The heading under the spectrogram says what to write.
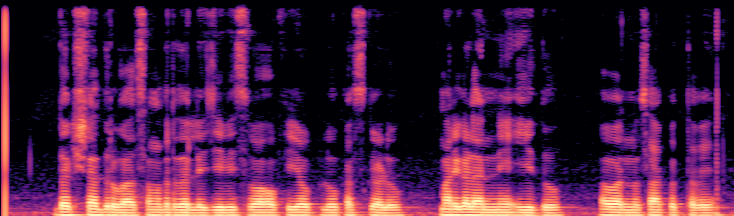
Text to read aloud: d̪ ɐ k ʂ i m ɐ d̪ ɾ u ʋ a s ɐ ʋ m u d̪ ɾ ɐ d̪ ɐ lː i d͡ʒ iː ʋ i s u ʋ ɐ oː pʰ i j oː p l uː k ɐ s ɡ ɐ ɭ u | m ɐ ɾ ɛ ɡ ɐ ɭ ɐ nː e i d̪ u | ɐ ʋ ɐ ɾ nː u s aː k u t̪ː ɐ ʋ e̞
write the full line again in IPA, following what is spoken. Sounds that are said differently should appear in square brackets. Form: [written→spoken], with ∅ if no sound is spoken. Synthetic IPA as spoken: d̪ ɐ k ʂ i [m→ɳ] ɐ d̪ ɾ u ʋ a s ɐ [ʋ→∅] m u d̪ ɾ ɐ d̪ ɐ lː i d͡ʒ iː ʋ i s u ʋ ɐ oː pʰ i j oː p l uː k ɐ s ɡ ɐ ɭ u | m ɐ ɾ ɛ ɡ ɐ ɭ ɐ nː e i d̪ u | ɐ ʋ ɐ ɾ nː u s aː k u t̪ː ɐ ʋ e̞

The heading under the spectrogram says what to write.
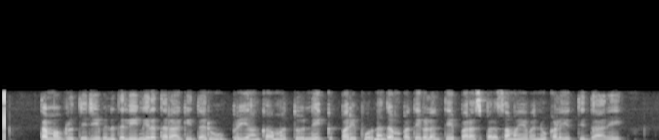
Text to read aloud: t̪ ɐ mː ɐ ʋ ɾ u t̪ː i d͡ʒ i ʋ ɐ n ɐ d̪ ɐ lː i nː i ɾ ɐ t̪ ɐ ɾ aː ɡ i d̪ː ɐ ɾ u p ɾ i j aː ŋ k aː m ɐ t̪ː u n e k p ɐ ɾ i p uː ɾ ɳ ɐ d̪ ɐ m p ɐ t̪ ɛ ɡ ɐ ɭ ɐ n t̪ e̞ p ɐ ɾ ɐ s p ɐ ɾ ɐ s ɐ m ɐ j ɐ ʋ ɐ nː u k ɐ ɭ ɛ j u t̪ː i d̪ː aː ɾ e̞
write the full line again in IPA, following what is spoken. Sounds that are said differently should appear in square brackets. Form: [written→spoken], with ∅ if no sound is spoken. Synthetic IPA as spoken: t̪ ɐ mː ɐ ʋ ɾ u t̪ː i d͡ʒ [i→iː] ʋ ɐ n ɐ d̪ ɐ lː i [nː→n] i ɾ ɐ t̪ ɐ ɾ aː ɡ i d̪ː ɐ ɾ u p ɾ i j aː ŋ k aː m ɐ t̪ː u n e k p ɐ ɾ i p uː ɾ ɳ ɐ d̪ ɐ m p ɐ t̪ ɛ ɡ ɐ ɭ ɐ n t̪ e̞ p ɐ ɾ ɐ s p ɐ ɾ ɐ s ɐ m ɐ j ɐ ʋ ɐ nː u k ɐ ɭ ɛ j u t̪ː i d̪ː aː ɾ e̞

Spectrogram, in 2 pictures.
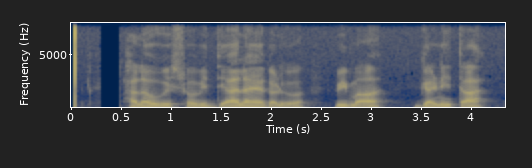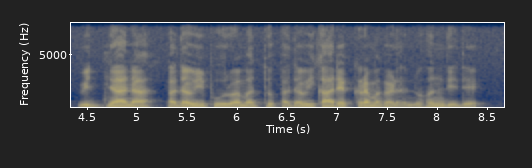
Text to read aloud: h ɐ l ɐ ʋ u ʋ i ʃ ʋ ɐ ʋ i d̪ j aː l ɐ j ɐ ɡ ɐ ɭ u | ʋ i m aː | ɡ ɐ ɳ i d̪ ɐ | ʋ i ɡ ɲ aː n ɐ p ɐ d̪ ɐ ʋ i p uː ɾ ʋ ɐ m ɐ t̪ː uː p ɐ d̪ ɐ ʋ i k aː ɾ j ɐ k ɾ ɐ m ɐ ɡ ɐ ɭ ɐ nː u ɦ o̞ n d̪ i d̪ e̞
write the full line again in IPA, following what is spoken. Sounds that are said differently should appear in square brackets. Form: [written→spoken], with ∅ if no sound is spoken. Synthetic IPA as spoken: h ɐ l ɐ ʋ u ʋ i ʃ ʋ ɐ ʋ i d̪ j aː l ɐ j ɐ ɡ ɐ ɭ u | ʋ i m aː | ɡ ɐ ɳ i [d̪→t̪] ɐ | ʋ i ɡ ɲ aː n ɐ p ɐ d̪ ɐ ʋ i p uː ɾ ʋ ɐ m ɐ t̪ː [uː→u] p ɐ d̪ ɐ ʋ i k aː ɾ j ɐ k ɾ ɐ m ɐ ɡ ɐ ɭ ɐ nː u ɦ o̞ n d̪ i d̪ e̞

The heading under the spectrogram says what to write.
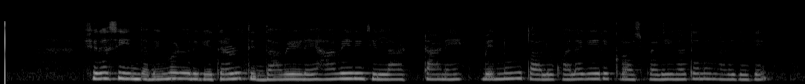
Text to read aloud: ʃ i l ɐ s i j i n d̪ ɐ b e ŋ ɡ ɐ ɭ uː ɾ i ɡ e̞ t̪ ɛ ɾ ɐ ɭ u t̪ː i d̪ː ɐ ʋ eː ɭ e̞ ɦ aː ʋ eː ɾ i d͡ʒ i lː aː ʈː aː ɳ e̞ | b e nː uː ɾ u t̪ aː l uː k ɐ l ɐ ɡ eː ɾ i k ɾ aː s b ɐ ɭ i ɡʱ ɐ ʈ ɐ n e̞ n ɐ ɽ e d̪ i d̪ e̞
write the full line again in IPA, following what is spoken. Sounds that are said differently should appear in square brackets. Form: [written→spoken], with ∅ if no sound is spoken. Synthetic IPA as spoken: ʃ i [l→ɾ] ɐ s i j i n d̪ ɐ b e ŋ ɡ ɐ ɭ uː ɾ i ɡ e̞ t̪ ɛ ɾ ɐ ɭ u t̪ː i d̪ː ɐ ʋ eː ɭ e̞ ɦ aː ʋ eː ɾ i d͡ʒ i lː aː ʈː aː ɳ e̞ | b e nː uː ɾ u t̪ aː l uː k ɐ l ɐ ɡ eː ɾ i k ɾ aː s b ɐ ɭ i ɡʱ ɐ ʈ ɐ n e̞ n ɐ ɽ e d̪ i d̪ e̞

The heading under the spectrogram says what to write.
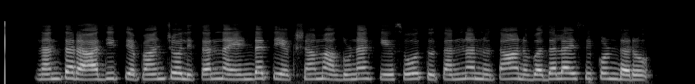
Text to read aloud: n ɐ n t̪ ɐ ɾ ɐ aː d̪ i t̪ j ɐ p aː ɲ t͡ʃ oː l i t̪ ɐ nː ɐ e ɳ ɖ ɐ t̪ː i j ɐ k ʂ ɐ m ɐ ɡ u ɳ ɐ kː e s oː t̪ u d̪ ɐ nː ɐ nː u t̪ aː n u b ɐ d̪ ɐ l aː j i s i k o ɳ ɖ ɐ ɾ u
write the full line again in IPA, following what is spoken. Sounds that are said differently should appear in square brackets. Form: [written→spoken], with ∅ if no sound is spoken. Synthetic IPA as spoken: n ɐ n t̪ ɐ ɾ ɐ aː d̪ i t̪ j ɐ p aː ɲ t͡ʃ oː l i t̪ ɐ nː ɐ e ɳ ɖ ɐ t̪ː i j ɐ k ʂ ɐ m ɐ ɡ u ɳ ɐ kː e s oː t̪ u [d̪→t̪] ɐ nː ɐ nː u t̪ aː n u b ɐ d̪ ɐ l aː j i s i k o ɳ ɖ ɐ ɾ u

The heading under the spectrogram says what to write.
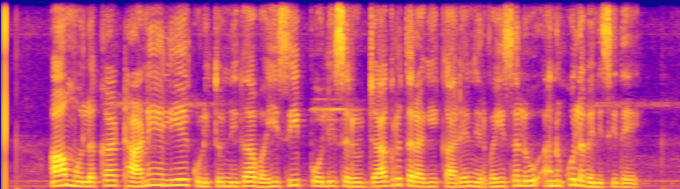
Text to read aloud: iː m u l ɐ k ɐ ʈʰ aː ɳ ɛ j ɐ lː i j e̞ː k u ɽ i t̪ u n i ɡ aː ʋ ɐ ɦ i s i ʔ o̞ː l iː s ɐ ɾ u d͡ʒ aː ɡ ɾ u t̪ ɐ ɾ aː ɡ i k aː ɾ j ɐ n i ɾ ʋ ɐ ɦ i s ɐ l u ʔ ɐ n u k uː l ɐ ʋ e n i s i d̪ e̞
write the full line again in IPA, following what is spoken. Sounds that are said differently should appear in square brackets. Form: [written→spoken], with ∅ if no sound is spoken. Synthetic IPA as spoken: [iː→aː] m [u→uː] l ɐ k ɐ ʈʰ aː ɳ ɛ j ɐ lː i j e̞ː k u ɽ i t̪ u n i ɡ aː ʋ ɐ ɦ i s i [ʔ→p] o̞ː l iː s ɐ ɾ u d͡ʒ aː ɡ ɾ u t̪ ɐ ɾ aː ɡ i k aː ɾ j ɐ n i ɾ ʋ ɐ ɦ i s ɐ l u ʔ ɐ n u k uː l ɐ ʋ e n i s i d̪ e̞

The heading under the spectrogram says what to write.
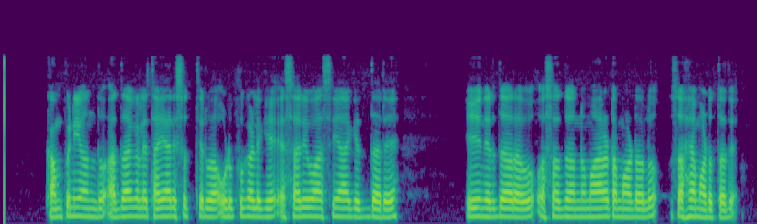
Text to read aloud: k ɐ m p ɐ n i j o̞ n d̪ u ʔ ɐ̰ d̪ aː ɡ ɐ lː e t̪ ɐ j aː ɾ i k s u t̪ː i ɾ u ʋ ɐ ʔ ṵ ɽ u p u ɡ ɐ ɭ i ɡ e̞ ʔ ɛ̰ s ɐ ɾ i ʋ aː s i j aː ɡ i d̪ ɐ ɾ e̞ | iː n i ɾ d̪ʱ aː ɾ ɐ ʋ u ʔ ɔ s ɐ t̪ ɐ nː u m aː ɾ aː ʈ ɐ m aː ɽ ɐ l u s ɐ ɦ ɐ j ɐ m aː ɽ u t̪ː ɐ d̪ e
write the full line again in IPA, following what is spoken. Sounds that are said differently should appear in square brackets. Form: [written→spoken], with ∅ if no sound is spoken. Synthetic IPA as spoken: k ɐ m p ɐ n i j o̞ n d̪ u ʔ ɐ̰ d̪ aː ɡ ɐ [lː→l] e t̪ ɐ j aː ɾ i [k→∅] s u t̪ː i ɾ u ʋ ɐ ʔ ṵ ɽ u p u ɡ ɐ ɭ i ɡ e̞ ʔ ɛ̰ s ɐ ɾ i ʋ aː s i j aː ɡ i [d̪→d̪ː] ɐ ɾ e̞ | iː n i ɾ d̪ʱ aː ɾ ɐ ʋ u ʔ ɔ s ɐ [t̪→d̪] ɐ nː u m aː ɾ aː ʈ ɐ m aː ɽ ɐ l u s ɐ ɦ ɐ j ɐ m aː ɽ u t̪ː ɐ d̪ e

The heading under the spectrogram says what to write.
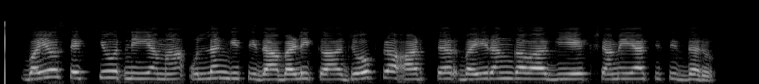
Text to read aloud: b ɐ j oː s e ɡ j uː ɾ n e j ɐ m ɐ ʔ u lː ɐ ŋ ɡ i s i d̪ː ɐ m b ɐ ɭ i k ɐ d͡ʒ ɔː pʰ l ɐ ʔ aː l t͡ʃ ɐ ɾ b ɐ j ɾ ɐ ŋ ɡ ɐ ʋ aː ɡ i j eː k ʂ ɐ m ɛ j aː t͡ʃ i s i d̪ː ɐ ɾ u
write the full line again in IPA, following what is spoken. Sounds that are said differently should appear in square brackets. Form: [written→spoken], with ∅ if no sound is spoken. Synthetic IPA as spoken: b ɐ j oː s e [ɡ→k] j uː ɾ n [e→i] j ɐ m ɐ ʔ u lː ɐ ŋ ɡ i s i [d̪ː→d̪] ɐ [m→∅] b ɐ ɭ i k ɐ d͡ʒ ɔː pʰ [l→ɾ] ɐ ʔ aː [l→ɾ] t͡ʃ ɐ ɾ b ɐ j ɾ ɐ ŋ ɡ ɐ ʋ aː ɡ i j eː k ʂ ɐ m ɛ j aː t͡ʃ i s i d̪ː ɐ ɾ u

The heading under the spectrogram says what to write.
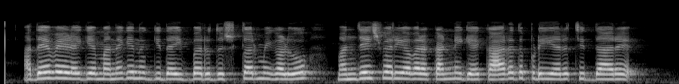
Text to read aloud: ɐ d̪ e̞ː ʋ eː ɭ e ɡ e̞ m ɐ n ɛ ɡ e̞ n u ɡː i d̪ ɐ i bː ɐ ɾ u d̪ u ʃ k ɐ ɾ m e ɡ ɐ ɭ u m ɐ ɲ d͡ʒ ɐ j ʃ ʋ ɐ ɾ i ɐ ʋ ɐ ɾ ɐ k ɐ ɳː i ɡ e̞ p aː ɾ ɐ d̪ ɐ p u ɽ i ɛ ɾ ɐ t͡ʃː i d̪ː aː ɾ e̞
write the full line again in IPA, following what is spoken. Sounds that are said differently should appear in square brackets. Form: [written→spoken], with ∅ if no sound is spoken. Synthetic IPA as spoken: ɐ d̪ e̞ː ʋ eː ɭ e ɡ e̞ m ɐ n ɛ ɡ e̞ n u ɡː i d̪ ɐ i bː ɐ ɾ u d̪ u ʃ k ɐ ɾ m [e→i] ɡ ɐ ɭ u m ɐ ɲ d͡ʒ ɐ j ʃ ʋ ɐ ɾ i ɐ ʋ ɐ ɾ ɐ k ɐ ɳː i ɡ e̞ [p→k] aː ɾ ɐ d̪ ɐ p u ɽ i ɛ ɾ ɐ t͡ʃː i d̪ː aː ɾ e̞

